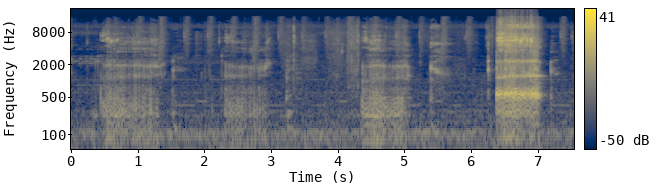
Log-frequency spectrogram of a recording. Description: It’s a smorgasbord of wet BURPS, loud raunchy burps, throat burps, growling burps, bass burps, long burps, lofi burps AND combos of HICCUPS PLATTER UP! 🛎️🛎️🛎️😂🩵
